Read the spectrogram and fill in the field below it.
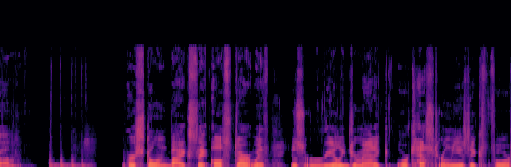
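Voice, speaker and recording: A man with a deep voice that has a gravelly, fry-laden edge, walking through a beat on a live stream. He talks casually and rambles, with plenty of ums. The sound is close and dry, with no room echo. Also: a little mellow. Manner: casual, loose explanations with many fillers. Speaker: music producer.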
